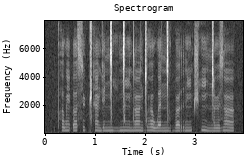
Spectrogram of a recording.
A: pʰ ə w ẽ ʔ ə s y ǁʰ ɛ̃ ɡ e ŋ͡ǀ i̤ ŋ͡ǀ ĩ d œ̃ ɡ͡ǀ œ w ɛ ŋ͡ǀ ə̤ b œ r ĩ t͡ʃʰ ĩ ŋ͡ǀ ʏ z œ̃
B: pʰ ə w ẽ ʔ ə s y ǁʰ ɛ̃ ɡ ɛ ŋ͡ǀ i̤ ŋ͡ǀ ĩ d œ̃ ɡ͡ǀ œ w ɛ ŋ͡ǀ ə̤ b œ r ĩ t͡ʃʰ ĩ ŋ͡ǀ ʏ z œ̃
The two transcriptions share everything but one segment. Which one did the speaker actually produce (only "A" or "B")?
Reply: A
